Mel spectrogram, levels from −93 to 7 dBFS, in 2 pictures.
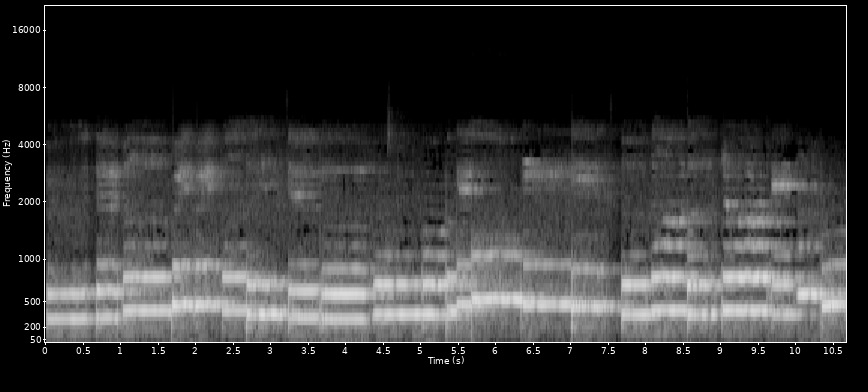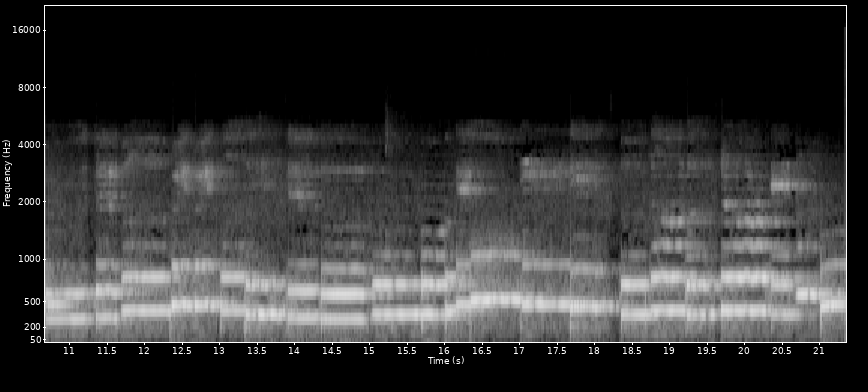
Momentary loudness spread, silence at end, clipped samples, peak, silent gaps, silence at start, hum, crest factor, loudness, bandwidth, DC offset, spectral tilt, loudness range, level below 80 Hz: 5 LU; 0 s; under 0.1%; -2 dBFS; none; 0 s; none; 12 dB; -14 LUFS; 4.7 kHz; under 0.1%; -10 dB/octave; 2 LU; -58 dBFS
